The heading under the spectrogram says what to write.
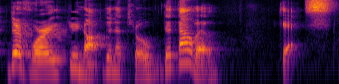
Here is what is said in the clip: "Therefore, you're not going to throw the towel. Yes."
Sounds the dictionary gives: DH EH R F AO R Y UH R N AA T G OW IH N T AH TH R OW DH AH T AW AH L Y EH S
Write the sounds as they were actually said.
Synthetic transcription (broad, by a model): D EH R F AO R Y UH R N AA T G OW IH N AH T R OW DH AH T AW AH L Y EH S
